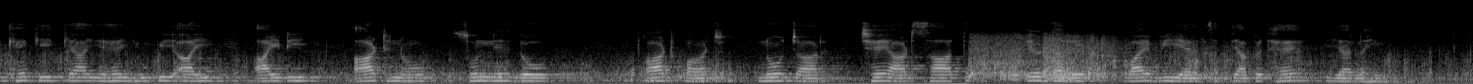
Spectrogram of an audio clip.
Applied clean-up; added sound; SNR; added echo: none; Thunder; 7 dB; none.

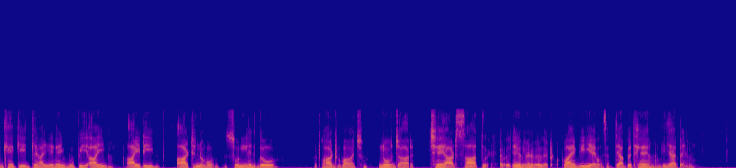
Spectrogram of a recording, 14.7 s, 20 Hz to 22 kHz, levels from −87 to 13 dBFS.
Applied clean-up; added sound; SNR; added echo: neural diffusion model UNIVERSE++.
